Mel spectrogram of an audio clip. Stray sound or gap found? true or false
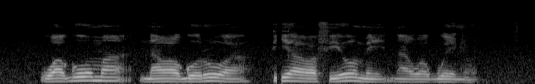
true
